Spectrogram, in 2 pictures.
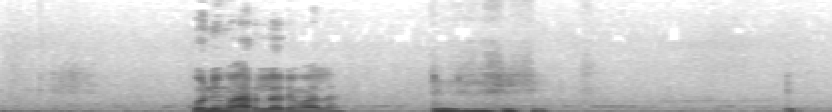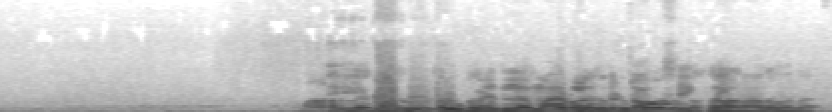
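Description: A young man speaks close to a microphone with animation.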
